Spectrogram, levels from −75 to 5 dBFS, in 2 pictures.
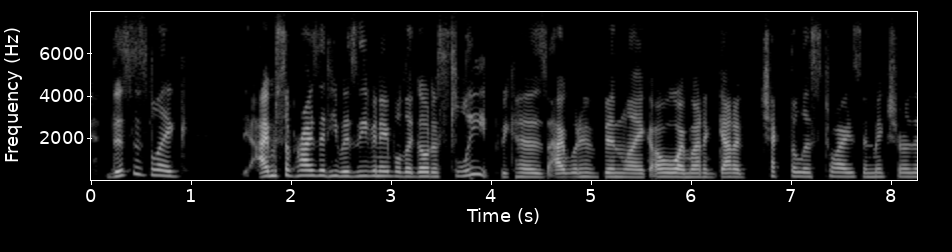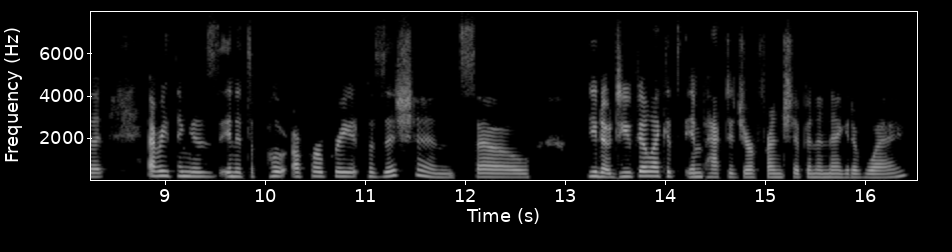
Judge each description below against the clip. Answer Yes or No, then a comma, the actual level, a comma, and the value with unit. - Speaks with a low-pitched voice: No, high, 195 Hz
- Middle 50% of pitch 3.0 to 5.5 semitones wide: Yes, average, 3.3 semitones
